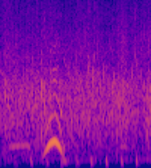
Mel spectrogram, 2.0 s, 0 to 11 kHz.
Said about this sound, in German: Du bist ja der Leiter der Gideons und Gideons haben bereits über 2 Milliarden Bibeln verteilt und das allein ist ein Applaus wert an eure Organisation.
